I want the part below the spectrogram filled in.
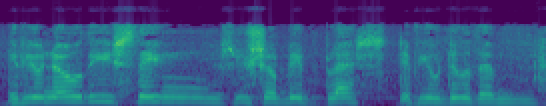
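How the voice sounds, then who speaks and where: An actor playing a solemn scripture narrator who also speaks the words of a grave Jesus, reverent and formal in a radio drama. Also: male voice, a little high, fairly even intonation, slow, a bit bright, slight background noise. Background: prominent music.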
